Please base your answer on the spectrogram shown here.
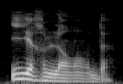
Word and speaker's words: Irlande: Irlande. Okay, A-N, D, and final E, not pronounced.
